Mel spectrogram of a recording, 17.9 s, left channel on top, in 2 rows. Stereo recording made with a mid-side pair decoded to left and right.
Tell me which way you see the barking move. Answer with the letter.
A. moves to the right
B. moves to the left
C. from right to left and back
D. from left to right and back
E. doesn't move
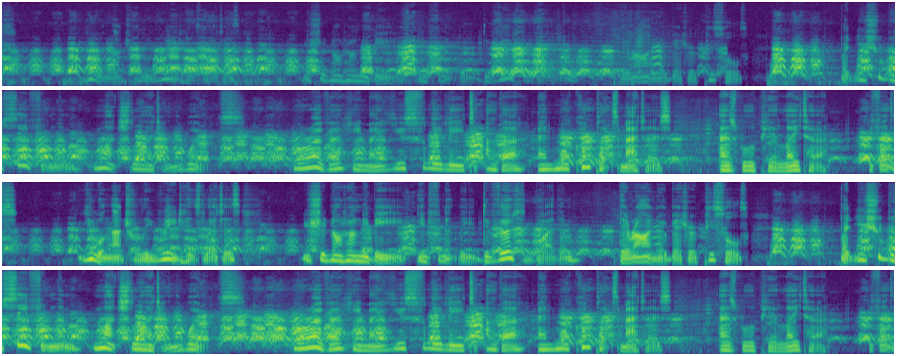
D.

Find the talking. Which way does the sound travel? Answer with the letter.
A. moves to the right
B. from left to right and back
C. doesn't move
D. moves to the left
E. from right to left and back
D.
